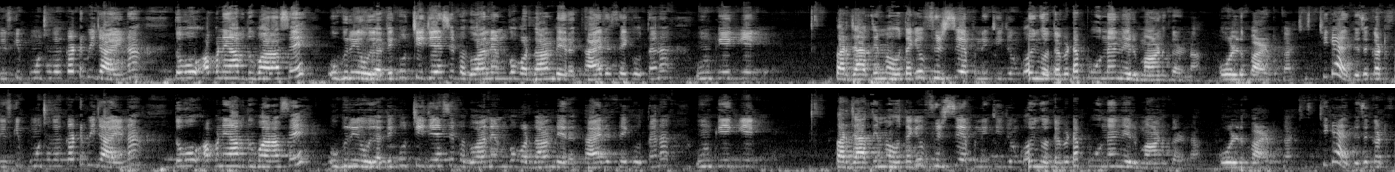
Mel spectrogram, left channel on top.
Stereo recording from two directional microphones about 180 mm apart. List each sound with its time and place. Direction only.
0.0 s a woman's voice: 10° left (ahead or behind); by 13.8 s 30° left (ahead or behind)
